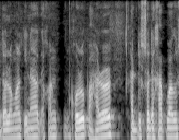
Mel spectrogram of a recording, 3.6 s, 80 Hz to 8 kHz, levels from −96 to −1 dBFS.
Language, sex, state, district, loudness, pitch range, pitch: Assamese, male, Assam, Sonitpur, -18 LUFS, 125-140 Hz, 135 Hz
